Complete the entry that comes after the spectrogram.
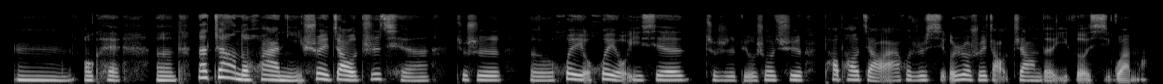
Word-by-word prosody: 嗯 195 -2 +1
，okay。 195 -1 -1 0.3
嗯， 195 -1 +2 0.2
那 315 0 +7
这 340 +3 +5
样 295 -6 +5
的 215 -1 +8
话， 210 -1 +2
你 185 -1 +2
睡 250 -3 +3
觉 210 -2 +6
之 245 +5 -3
前， 180 -5 -4 0.2
就 215 - -5
是， 200 -1 0 0.2
呃， 185 -2 -3
会 240 +3 +3
有 - - +2
会 240 -3 +2
有 190 - +1
一 205 - -3
些， 200 0 +1 0.2
就 200 -3 -7
是 190 0 -5
比 - - -9
如 - - -2
说 205 +2 -1
去 205 0 -1 0.2
泡 225 -2 -1
泡 210 -1 0
脚 195 -5 -2
啊， 185 - -3
或 210 +2 -4
者 190 - -7
是 200 0 0
洗 200 - -3
个 - - -2
热 220 +1 +2
水 205 -1 -1
澡 - - -4
这 200 - -3
样 185 -1 -3
的 - - -3
一 - - -9
个 - - -3
习 - - -3
惯 - - -1
吗？ 220 -1 -12
200 Hz, 265 characters per minute, -24 LUFS, 190-215 Hz, 0.3 s, 的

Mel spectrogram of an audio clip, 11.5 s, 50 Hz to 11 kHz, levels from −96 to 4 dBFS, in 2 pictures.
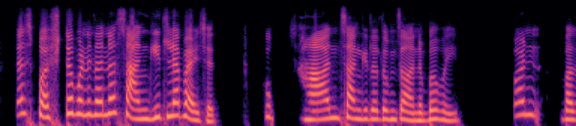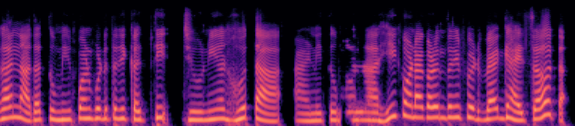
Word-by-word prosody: त्या 365 - -1
स्पष्टपणे 350 +3 +1
त्यांना 345 +3 +3
सांगितल्या 275 +3 +2
पाहिजेत. 200 - +1 0.5
खूप 290 -2 -5 0.3
छान 225 +3 +2
सांगितला 235 -4 +1
तुमचा 225 -1 +1
अनुभवही. 200 0 0 0.6
पण 345 +2 -3 0.3
बघा 230 +3 +2
ना, 280 -2 0
आता 210 +1 +1
तुम्ही 220 -2 +1
पण 250 -1 +2
कुठेतरी 250 0 0
कधी 230 +5 -1 0.2
ज्युनियर 220 +3 0
होता 250 +2 +2 0.3
आणि 190 0 -3
तुम्हालाही 205 - -2
कोणाकडून 275 -3 +2
तरी 280 0 +1
फीडबॅक 240 -2 +1
घ्यायचा 240 -2 +2
होता. 345 +4 +1
240 Hz, 140 wpm, -23 LUFS, 215-280 Hz, 0.6 s, त्यांना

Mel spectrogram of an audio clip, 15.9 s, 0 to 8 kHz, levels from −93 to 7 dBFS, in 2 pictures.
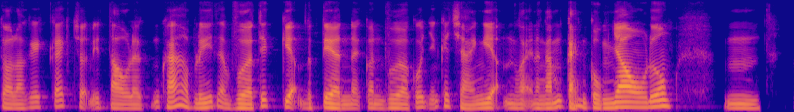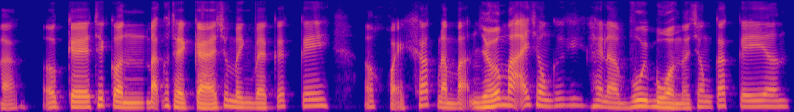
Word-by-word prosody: toả 115 - -2
là 110 0 -4
cái 135 +1 -4
cách 155 +1 -3
chọn 150 - -8
đi 125 - -7
tàu 110 -4 -2
này 105 0 -4
cũng 140 - -11
khá 135 - +2
hợp 165 -9 -3
lý, 120 +3 0
là - - -6
vừa 110 0 +1
tiết 165 +7 -6
kiệm 145 -5 +1
được 120 +1 -11
tiền 110 -5 +4
nại 105 -1 -5
còn 110 -1 -7
vừa 110 0 -2
có 135 - -3
những 135 +2 -8
cái 160 - -5
trải 105 -8 -3
nghiệm, 120 +3 +1 0.2
gọi 110 -2 -6
nà, 110 - -4
ngắm 115 +7 -1
cảnh 135 - +1
cùng 115 -1 -1
nhau, 135 0 +6
đúng 145 +3 +3
không? 165 0 -1 0.4
Ừm 110 -4 -4 0.3
hả, 110 0 -4 0.2
ô 135 - -2
kê, 140 -1 +7
thế 160 +6 -1
còn 130 -7 +2
bạn - - +4
có 175 - -2
thể 135 -6 +5
kể 120 -2 +5
cho 165 - -4
mình 135 -4 0
về 120 -1 +1
các 155 +6 -7
cái, 170 +1 -1 0.3
ơ, - - -7
khoảnh - - -3
khắc 185 +5 -3
làm 125 -2 +1
bạn 120 +2 -1
nhớ 145 +6 +7
mãi 180 -1 +4
trong, 175 -4 -2
cái 175 +2 -8
cái 180 -1 -11
hay 160 0 -3
là 130 -3 0
vui 145 +7 +3
buồn 130 -5 +3
ở 115 - -2
trong 140 +4 -6
các 165 +2 -2
cái, 155 0 0
ơ 150 0 -2
135 Hz, 255 wpm, -21 LUFS, 115-155 Hz, 0.4 s, kê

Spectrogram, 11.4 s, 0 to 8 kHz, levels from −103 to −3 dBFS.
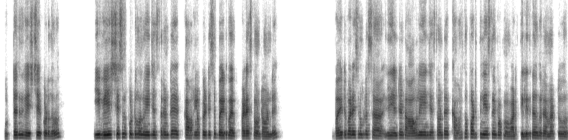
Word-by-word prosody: Food 130 +5 -3
అనేది 165 +1 +2
waste 140 -1 +2
చేయకూడదు. 135 -4 +1 0.9
ఈ - - +7
వేస్ట్ 330 +3 +6
చేసిన 195 - +1
ఫుడ్ 180 -1 +1
మనం 170 -1 +3
ఏం 155 - -1
చేస్తారంటే, 165 +2 -1 0.2
కవర్‌లో 150 +1 0
పెట్టేసి, 160 0 0
బయట 150 0 +4
ప - - +5 0.2
పడేస్తూ 135 +1 +2
ఉంటాం 125 -1 -3
అండి. 115 - -1 1.2
బయట 145 +4 +2
పడేసినప్పుడు 175 0 +1
సా 150 - -1 0.2
ఇదేంటంటే 145 +2 -1
ఆవులు 145 +3 +1
ఏం - - -1
చేస్తామంటే, 150 +2 -3
కవర్‌తో 155 +7 -5
పాటు 185 -1 +2
తినేస్తాయి 170 -1 +1
పాపం. 135 -5 -4
వాడికి 120 -1 -3
తెలియదు 130 +2 0
కదా! 150 -1 +2
మీరన్నట్టు. 130 -2 -3
155 Hz, 175 wpm, -24 LUFS, 140-170 Hz, 1.2 s, ఈ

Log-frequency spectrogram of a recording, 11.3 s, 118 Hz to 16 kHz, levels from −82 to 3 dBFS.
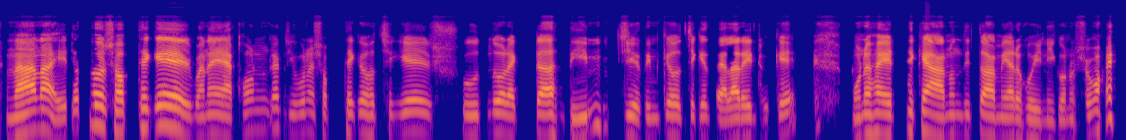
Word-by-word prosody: না, 140 - +6 0.2
না। 180 - +6 0.2
এটা 165 +6 -9
তো 205 - -6 0.2
সব 160 0 +2
থেকে 180 +2 +4 0.4
মানে 140 +2 0 0.2
এখনকার 170 +5 -11
জীবনে 155 +2 -11
সব 145 - -11
থেকে 150 0 -5
হচ্ছে 145 +1 -12
গিয়ে 160 +1 -1 0.4
সুন্দর 145 +2 -7
একটা 150 +2 -1 0.3
দিন। 130 +1 -6 0.3
যেদিনকে 130 0 -7
হচ্ছে 140 - -8
গিয়ে 135 - -5
সেলারি 130 +3 +3
ঢুকে। 125 - -4 0.7
মনে 135 +3 0
হয় 155 -1 +6
এর - - -4
থেকে 160 0 +1 0.2
আনন্দিত 145 +1 -7
আমি 135 -1 -5
আর 130 - -1
হইনি 115 -1 -8
কোন 120 +1 -10
সময়। 170 - 0
145 Hz, 165 wpm, -22 LUFS, 130-155 Hz, 0.7 s, না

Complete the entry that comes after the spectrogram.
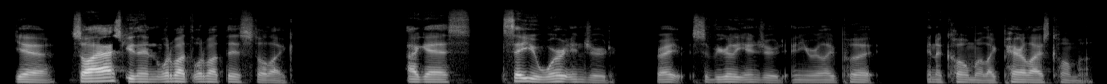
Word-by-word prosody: Yeah, 110 -3 +1 0.2
so, 140 - +5
I 145 +1 +11
ask 165 +2 +7
you 130 - +3
then, 125 -2 -2
what 135 +3 -1
about 135 -2 +2
what 125 - -3
about 125 -3 -3
this? 120 -4 -5
So, 100 - -6
like 95 -4 -8 1.1
I 120 -1 +1
guess 115 -1 -2 0.3
say 150 -1 +4
you 140 -4 +2
were 130 +5 +1
injured, 105 -5 -9 0.4
right, - - -4
severely 115 0 -5
injured 105 -4 -10
and 105 - -14
you 105 -1 -12
were, 105 0 -9
like, 105 -2 -9
put 110 -3 -8 0.5
in 115 -1 -10
a 110 - -8
coma, 110 -1 -7
like, 95 -1 -9
paralyzed 105 -3 -2
coma. 95 -5 -14
115 Hz, 180 wpm, -23 LUFS, 105-125 Hz, 1.1 s, I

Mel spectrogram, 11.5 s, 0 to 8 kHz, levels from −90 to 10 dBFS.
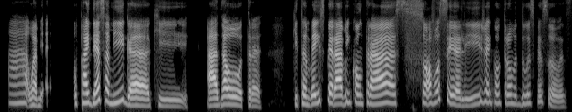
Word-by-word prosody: Ah! 250 +1 -8
O - - -4
ami 180 -2 -1
eh, - - -13 0.5
o 225 +1 -10
pai 255 +2 +4
dessa 310 +5 +3
amiga 255 -3 -1 0.4
que 165 -4 -10 0.4
Ah, 185 +1 +6
da 215 +3 +3
outra. 185 -7 -3 0.6
Que 205 - -11
também 230 +2 0
esperava 235 -5 +4
encontrar 245 -1 +2
só 250 - -5
você 250 - -4
ali, 185 +4 -5
e - - -9
já 275 - -3
encontrou 240 -2 -8
2 230 +3 -12
pessoas. 145 0 -12
230 Hz, 125 wpm, -21 LUFS, 190-250 Hz, 0.6 s, Ah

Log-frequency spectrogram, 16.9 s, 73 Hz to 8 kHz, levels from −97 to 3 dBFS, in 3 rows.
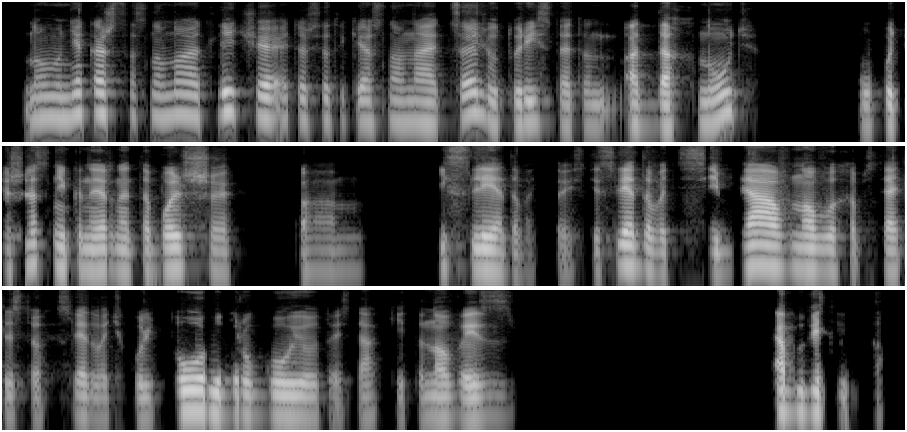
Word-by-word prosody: Ну, 160 +1 -5
мне 170 +2 -1
кажется, 190 -1 -1
основное 180 +1 -5
отличие- 185 0 0
это, 160 -1 -8
всё-таки, 155 0 -11
основная 145 -1 -4
цель. 170 +6 -1
У 140 - -3
туриста- 140 +1 -4
это 130 +1 -10
отдохнуть. 135 +7 0 0.6
У 125 - -8
путешественника, 135 +2 -3
наверно, 125 0 +2
это 125 0 -5
больше, 130 -2 +1 0.4
ам, 125 0 -15 0.5
исследовать. 130 -2 +1
То - - -14
есть - - -23
исследовать 120 -2 +2
себя 140 +6 +6
в 135 - -11
новых 130 -2 +1
обстоятельствах, 120 -1 -4
исследовать 110 -2 -7
культуру 130 +4 +3
другую, 120 -2 0
то - - -20
есть, - - -18
да, 110 +1 -10
какие-то 110 -1 -17
новые 115 -1 +1
з 120 +1 -17 1.6
Обогатиться. 135 -1 +1
130 Hz, 130 wpm, -26 LUFS, 120-145 Hz, 1.6 s, себя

